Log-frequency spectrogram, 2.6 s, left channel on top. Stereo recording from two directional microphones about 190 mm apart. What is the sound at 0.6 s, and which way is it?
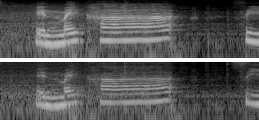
A woman's voice, 30° left (ahead or behind).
